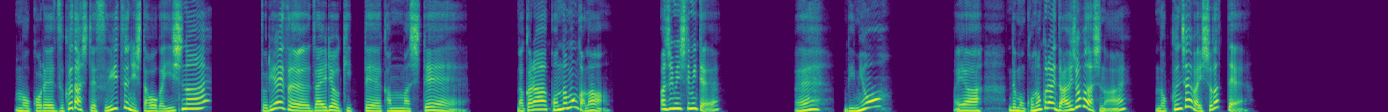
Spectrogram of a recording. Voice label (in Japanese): 方言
